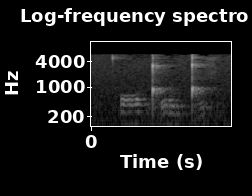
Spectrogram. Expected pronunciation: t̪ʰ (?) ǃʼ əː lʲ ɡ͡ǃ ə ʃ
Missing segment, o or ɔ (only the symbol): ɔ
